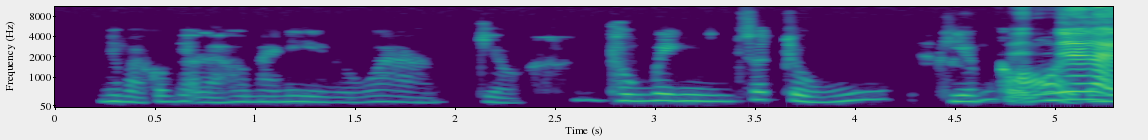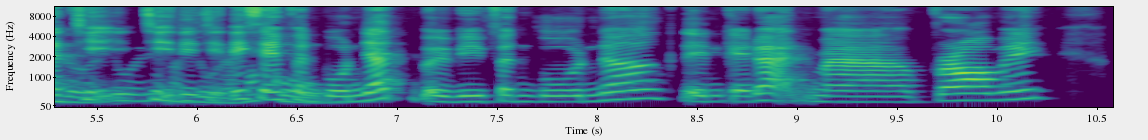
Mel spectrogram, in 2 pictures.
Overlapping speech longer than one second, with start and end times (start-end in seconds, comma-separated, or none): 4.8-6.8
